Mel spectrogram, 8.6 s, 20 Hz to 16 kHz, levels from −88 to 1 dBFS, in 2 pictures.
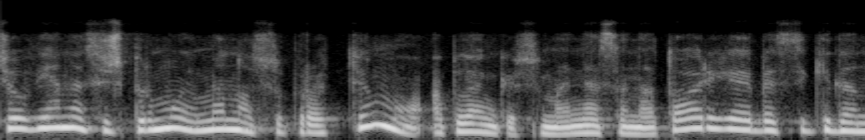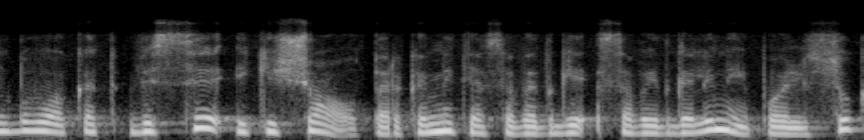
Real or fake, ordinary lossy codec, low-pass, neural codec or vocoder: real; Opus, 16 kbps; 7.2 kHz; none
